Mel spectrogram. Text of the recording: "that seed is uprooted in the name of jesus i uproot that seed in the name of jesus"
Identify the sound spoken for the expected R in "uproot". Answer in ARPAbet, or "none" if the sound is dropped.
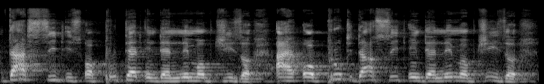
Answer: R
